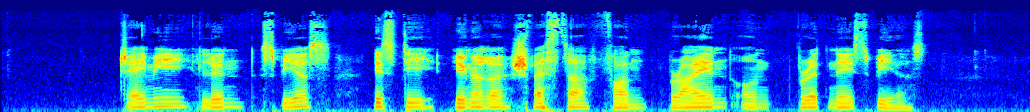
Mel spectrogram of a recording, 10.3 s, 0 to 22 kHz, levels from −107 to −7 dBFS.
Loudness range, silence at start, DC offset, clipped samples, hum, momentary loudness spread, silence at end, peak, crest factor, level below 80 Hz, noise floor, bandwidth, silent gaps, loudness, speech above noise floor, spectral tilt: 5 LU; 1.2 s; under 0.1%; under 0.1%; none; 16 LU; 1.05 s; -12 dBFS; 24 dB; -64 dBFS; -79 dBFS; 15.5 kHz; none; -32 LUFS; 45 dB; -3.5 dB/octave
